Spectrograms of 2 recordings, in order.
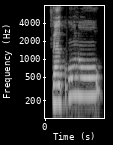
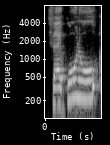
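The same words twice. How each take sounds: First: "فكلوا" through the nose, slowly, "fakuunuu"; nasalised vowels. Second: "فكلوا" slowly, sound kept out of the nose; clear non-nasal vowels. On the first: Teacher imitates a frequent mistake, nasalised vowels. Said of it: "نطق الحروف المضمومة من الخيشوم". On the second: Teacher models for students, clear non-nasal vowels. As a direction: round the u of "فكلوا" purely through the mouth. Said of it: "نصفي الصوت من الخيشمة". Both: Shown as a demonstration.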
